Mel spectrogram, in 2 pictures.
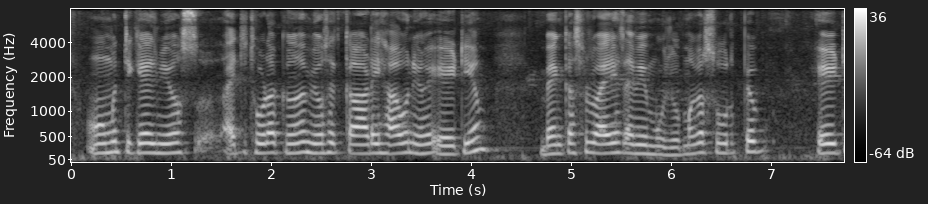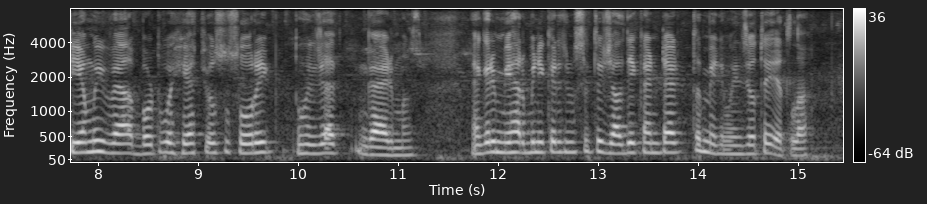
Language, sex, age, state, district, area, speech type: Kashmiri, male, 45-60, Jammu and Kashmir, Shopian, urban, spontaneous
